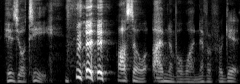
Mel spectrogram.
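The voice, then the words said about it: Put-on ninja-style accent. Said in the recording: “let me go back to that accent ... Ninja voice is not the real voice.”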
